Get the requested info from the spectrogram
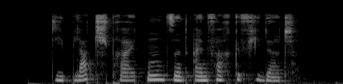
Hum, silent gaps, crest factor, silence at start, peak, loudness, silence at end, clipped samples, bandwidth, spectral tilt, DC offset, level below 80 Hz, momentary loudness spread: none; none; 20 dB; 0.3 s; -14 dBFS; -32 LUFS; 0.45 s; under 0.1%; 11.5 kHz; -3 dB/octave; under 0.1%; -62 dBFS; 9 LU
